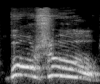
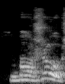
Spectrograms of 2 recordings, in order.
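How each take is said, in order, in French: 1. La salutation sonne joyeuse. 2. La salutation sonne professionnelle. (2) "je suis professionnelle"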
